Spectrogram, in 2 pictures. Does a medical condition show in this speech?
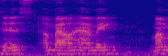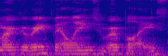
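Yes: ALS.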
